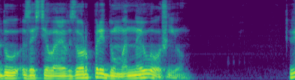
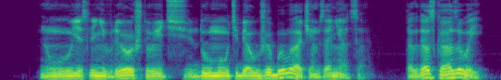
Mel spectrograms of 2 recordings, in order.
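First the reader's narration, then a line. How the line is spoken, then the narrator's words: Stern commander's voice. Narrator (Russian): построжевшим тоном заговорил воевода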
